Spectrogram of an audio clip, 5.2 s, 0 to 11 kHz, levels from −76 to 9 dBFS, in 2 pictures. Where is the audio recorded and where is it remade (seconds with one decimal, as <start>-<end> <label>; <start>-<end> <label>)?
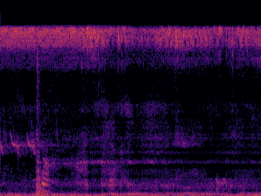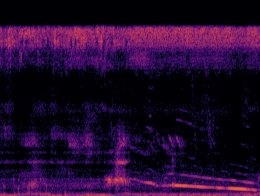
0.0-0.8 recorded; 0.8-3.9 remade; 3.9-5.2 recorded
